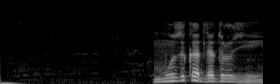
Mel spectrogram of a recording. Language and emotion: Russian, neutral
